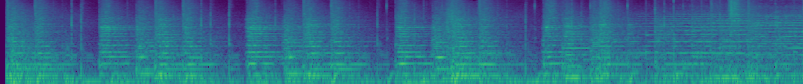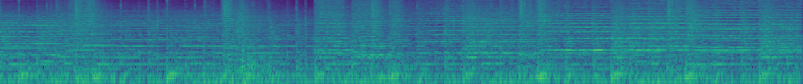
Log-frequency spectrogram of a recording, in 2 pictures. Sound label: battle music; lineage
